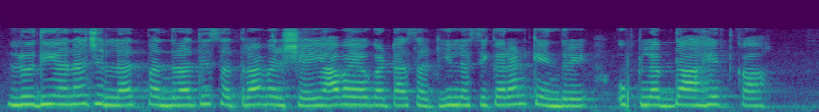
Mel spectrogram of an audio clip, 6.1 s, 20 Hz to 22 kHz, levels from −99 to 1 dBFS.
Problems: background sounds at intervals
